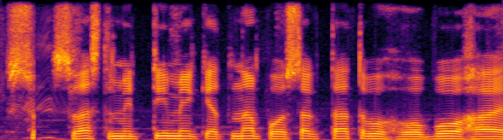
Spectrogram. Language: Magahi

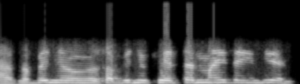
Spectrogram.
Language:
Sindhi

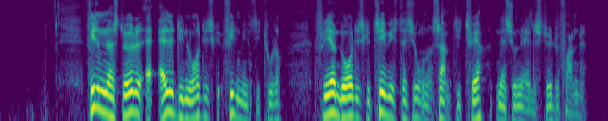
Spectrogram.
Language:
Danish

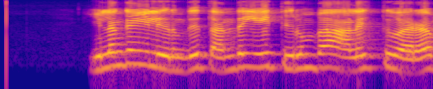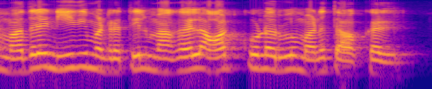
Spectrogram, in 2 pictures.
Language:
Tamil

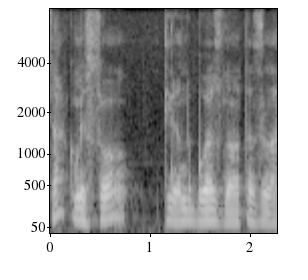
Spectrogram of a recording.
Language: Portuguese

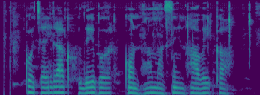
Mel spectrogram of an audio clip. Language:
Chhattisgarhi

